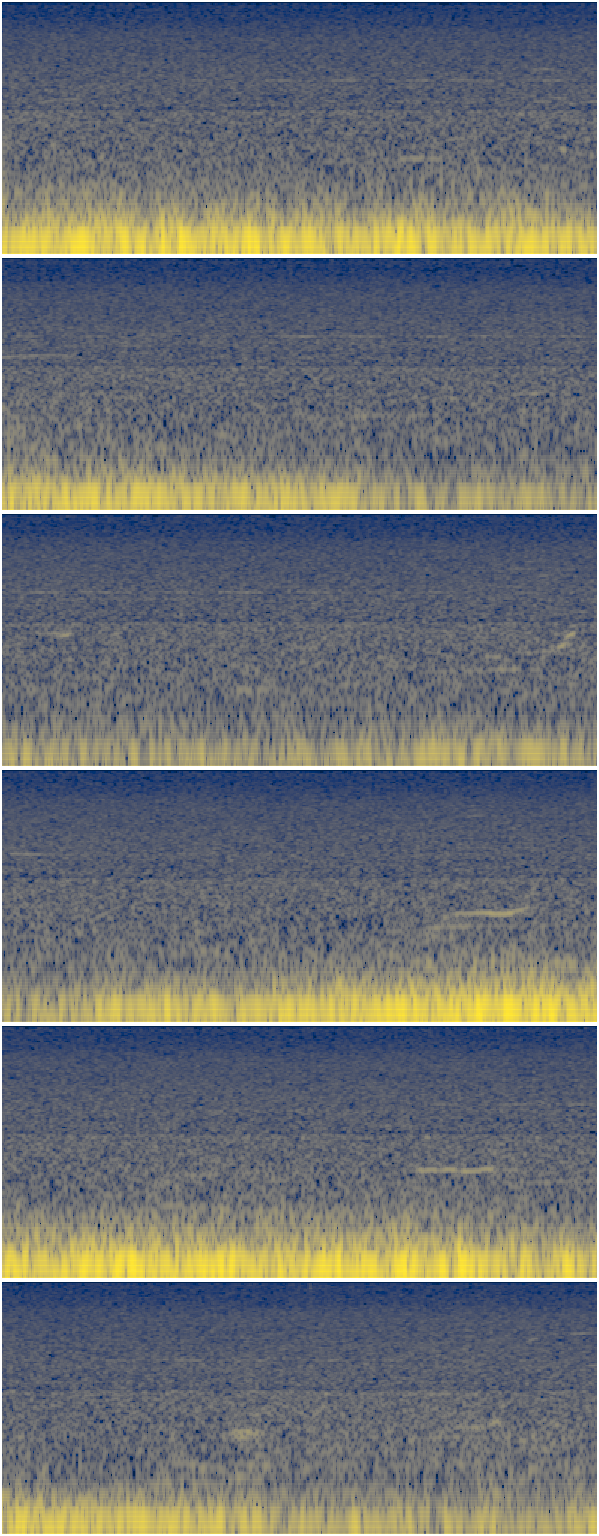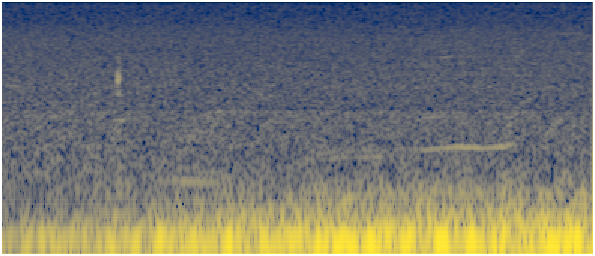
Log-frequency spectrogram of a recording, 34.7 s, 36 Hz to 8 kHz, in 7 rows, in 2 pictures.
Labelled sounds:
14.9	15.2	humpback whale, 1.3 to 1.4 kHz
29.5	29.7	humpback whale, 2.6 to 2.8 kHz
34.3	34.6	humpback whale, 3.9 to 4.1 kHz

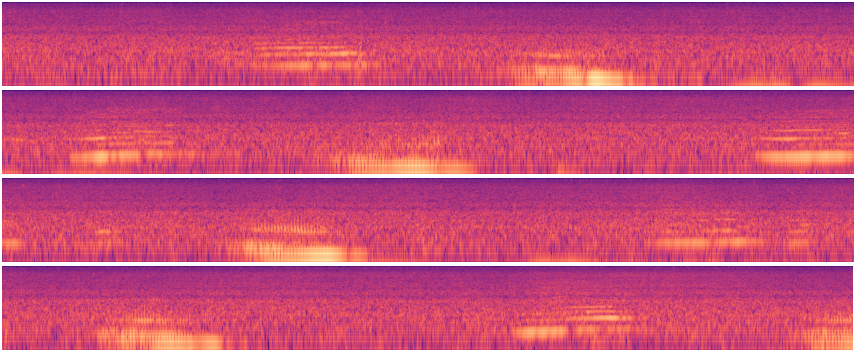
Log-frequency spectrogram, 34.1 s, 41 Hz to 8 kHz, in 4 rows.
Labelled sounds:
2.9	3.2	humpback whale, 1.9 to 2.1 kHz
16.2	16.9	humpback whale, 1.1 to 2.3 kHz

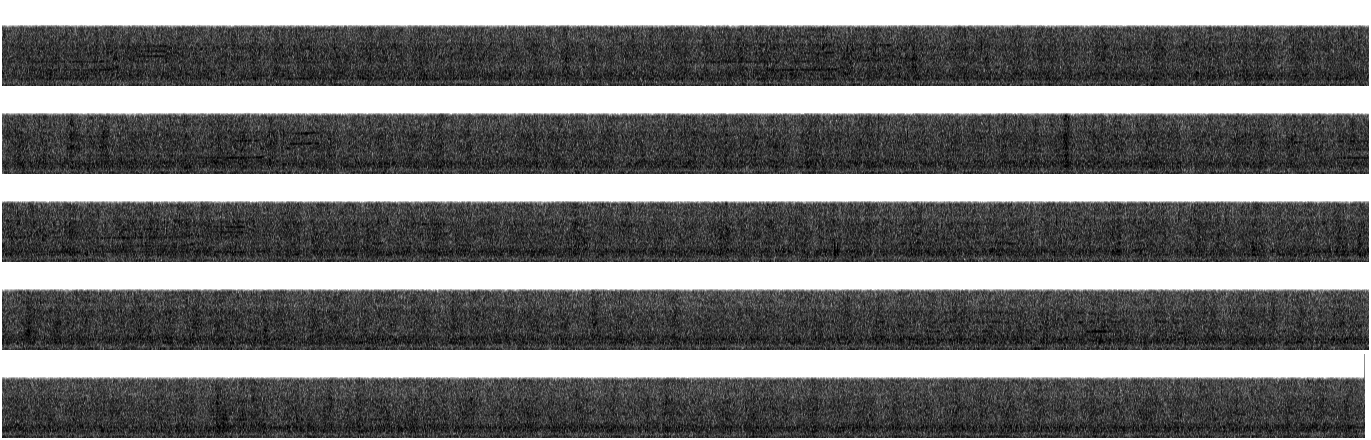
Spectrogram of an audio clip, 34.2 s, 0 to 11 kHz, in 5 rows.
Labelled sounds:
3.8	4.2	killer whale, southern resident, 2.1 to 2.2 kHz
7.8	8.2	killer whale, southern resident, 2.2 to 2.3 kHz

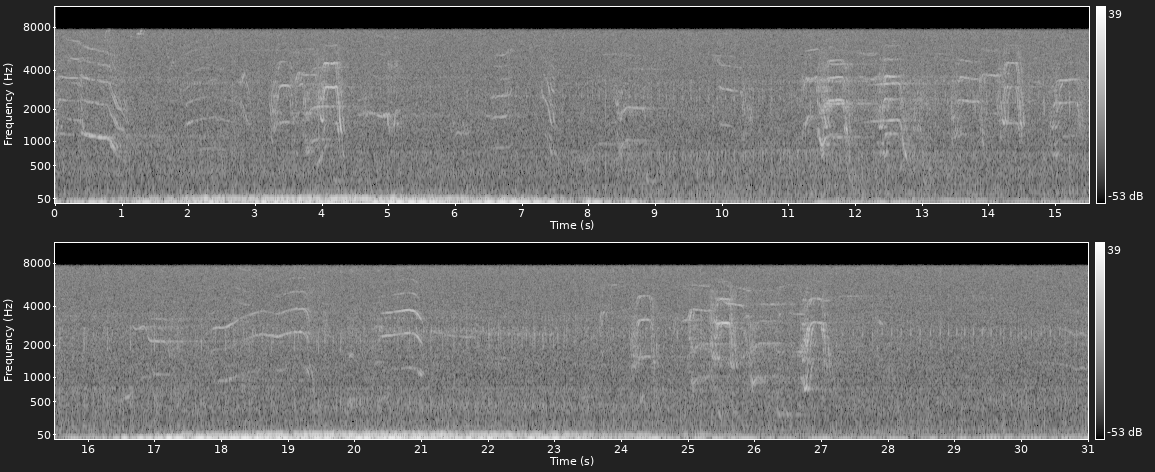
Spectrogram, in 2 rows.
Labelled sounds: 0.0	1.1	killer whale, northern resident, G clan, 0.80 to 6.7 kHz
2.0	2.3	killer whale, northern resident, G clan, 1.4 to 4.2 kHz
2.7	3.0	killer whale, northern resident, G clan, 1.4 to 2.3 kHz
3.3	6.9	killer whale, northern resident, G clan, 1.1 to 4.6 kHz
8.4	8.9	killer whale, northern resident, G clan, 0.80 to 2.2 kHz
9.9	10.3	killer whale, northern resident, G clan, 2.5 to 4.9 kHz
11.2	12.8	killer whale, northern resident, G clan, 0.80 to 6.1 kHz
13.5	14.6	killer whale, northern resident, G clan, 1.3 to 5.7 kHz
15.0	15.4	killer whale, northern resident, G clan, 1.9 to 3.5 kHz
16.6	19.3	killer whale, northern resident, G clan, 0.86 to 5.2 kHz
20.4	21.1	killer whale, northern resident, G clan, 1.0 to 5.1 kHz
24.2	27.6	killer whale, northern resident, G clan, 0.80 to 5.7 kHz

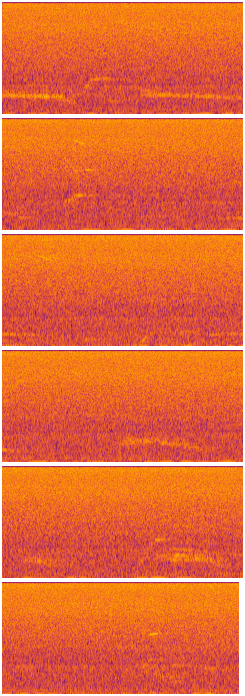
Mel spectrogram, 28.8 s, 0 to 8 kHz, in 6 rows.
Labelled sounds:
1.7	2.0	humpback whale, 0.80 to 1.0 kHz
6.1	6.7	humpback whale, 0.80 to 4.4 kHz
10.3	10.6	humpback whale, 3.9 to 4.4 kHz

